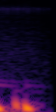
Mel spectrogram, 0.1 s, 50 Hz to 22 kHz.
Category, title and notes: Sound effects > Experimental
Analog Bass, Sweeps, and FX-024
alien, analog, analogue, bass, basses, bassy, complex, dark, effect, electro, electronic, fx, korg, mechanical, oneshot, pad, retro, robot, robotic, sample, sci-fi, scifi, sfx, snythesizer, sweep, synth, trippy, vintage, weird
